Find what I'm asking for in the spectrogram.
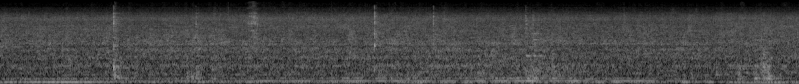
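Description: Bitter gima (tita) greens stir-frying in a pan, a steady close sizzle with a few soft clicks and scrapes from stirring, no talking.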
